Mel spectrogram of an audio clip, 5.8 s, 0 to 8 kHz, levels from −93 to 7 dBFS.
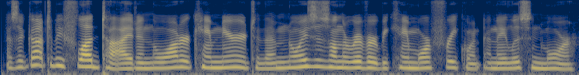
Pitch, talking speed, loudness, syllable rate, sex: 200 Hz, 260 wpm, -21 LUFS, 6.0 syllables/s, female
